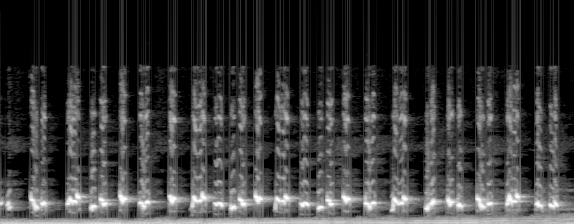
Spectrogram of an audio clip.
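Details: Female sooty-headed bulbul calling the male with a rolling song of varied sounds: sharp, bright, whistled chirps in quick succession, each note clipped and ringing, above a low humming background.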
